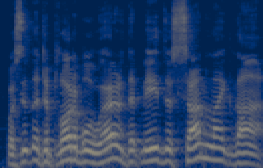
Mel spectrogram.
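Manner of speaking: put-on questioning boy. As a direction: ask it as an eager young boy.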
